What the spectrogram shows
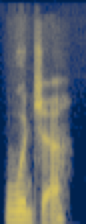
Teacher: a D colliding with a Y. Would you naturally becomes would you. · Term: assimilation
